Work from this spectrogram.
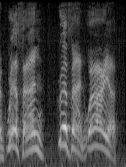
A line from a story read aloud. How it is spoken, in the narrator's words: I'm shouting louder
